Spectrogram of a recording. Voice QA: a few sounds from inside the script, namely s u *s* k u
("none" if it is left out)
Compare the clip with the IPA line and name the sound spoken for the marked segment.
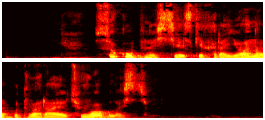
none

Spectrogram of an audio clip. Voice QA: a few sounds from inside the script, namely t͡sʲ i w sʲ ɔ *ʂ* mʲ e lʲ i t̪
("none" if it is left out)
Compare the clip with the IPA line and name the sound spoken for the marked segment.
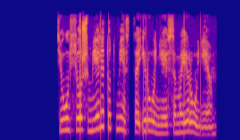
ʂ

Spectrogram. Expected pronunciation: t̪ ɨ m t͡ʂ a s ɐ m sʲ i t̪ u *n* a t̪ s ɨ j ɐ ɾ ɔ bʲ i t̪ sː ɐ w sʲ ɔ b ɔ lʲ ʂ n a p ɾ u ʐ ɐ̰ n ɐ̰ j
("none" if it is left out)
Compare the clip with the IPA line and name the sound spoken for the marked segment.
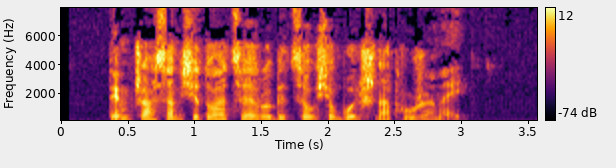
none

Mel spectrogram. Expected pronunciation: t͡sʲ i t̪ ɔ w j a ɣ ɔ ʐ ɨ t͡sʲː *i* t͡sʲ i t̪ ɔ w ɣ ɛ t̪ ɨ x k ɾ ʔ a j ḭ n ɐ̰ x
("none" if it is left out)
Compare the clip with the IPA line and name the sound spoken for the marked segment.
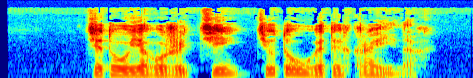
i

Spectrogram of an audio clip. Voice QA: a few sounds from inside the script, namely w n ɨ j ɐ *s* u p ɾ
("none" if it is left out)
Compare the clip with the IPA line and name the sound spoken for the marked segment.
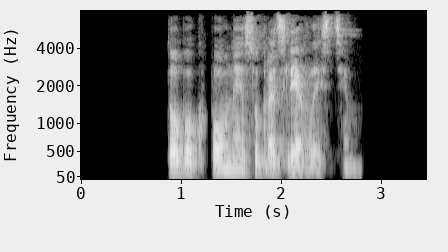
s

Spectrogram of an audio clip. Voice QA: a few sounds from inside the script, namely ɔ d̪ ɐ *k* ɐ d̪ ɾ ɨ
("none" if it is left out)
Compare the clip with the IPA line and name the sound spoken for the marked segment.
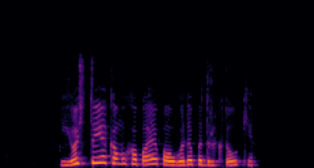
p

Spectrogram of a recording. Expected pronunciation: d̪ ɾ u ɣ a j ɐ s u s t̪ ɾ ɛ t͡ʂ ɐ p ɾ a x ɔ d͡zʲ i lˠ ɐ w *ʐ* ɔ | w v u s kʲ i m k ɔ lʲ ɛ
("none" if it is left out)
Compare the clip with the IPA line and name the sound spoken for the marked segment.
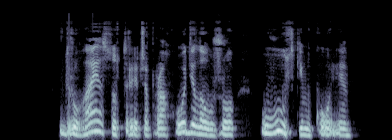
ʐ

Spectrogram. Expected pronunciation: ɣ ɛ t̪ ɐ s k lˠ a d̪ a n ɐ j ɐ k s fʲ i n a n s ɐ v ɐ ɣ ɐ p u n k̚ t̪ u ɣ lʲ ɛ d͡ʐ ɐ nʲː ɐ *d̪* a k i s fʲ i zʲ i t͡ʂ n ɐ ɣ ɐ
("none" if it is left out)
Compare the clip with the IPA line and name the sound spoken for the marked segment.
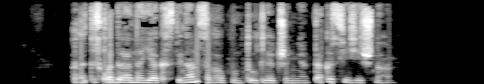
t̪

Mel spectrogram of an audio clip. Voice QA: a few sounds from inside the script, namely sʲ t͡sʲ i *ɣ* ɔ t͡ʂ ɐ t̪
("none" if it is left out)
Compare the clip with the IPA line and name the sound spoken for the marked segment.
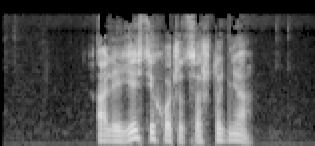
x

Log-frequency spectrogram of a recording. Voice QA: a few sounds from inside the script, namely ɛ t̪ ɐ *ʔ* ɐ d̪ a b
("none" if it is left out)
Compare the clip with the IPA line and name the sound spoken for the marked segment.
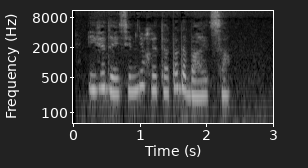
p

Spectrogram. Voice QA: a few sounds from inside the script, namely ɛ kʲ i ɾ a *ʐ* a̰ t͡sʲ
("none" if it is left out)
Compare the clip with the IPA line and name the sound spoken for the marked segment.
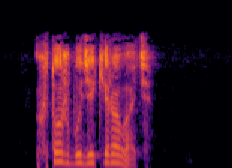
v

